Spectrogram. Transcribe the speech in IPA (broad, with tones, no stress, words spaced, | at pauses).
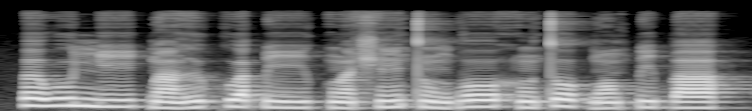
ə˦wu˦ ɲiː˧ɡ͡bã˨ɣɨ˧ kʷa˧k͡piː˨kʷã˨ʃĩ˨˦ tũ˨ ɡ͡boː˧hũ˨to˦˨ ɡ͡bɔ̃˨k͡pi˧ ba˦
